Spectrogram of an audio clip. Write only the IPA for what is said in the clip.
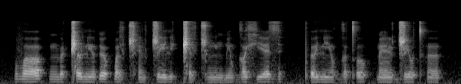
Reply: vʌ | ŋ͡mœǁəo̯ lʲə̃o̯ɗœo̯k͡pʌzʈ͡ʂʰɛ̃z ʈ͡ʂelʲœǁɛzʈ͡ʂʌ ŋẽɡ͡bẽo̯ ɡʌxʲɛz | pʼə lʲẽo̯ɡʌtʼɤo̯ k͡pɛ̃e̯ ɖ͡ʐeo̯tʰə̃

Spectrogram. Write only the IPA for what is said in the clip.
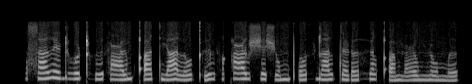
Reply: sa˨˥ðe˧ɖʱo˨˥ʈʰɯ˩˧˩θ ʕɨ˩˧˩mqʼe˨˥ tja˩˧˩ lo˩˧˩kʼɨ˩˧˩lθə˧qʕɯ˧l ʃɛ˧ʃo˩˧˩mpʼo˨˥θ ɖa˨˥ltɛ˩˧˩ɽə˨˥hɨ˧l qʼɨ˩˧˩mʕu˧mɳo˧ mə˨˥

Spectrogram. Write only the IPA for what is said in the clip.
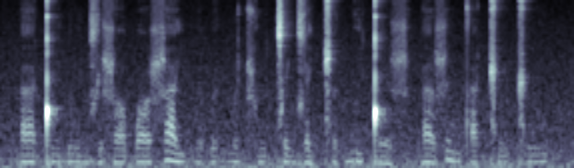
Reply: aǃi ɗud͡ʑiʂ ɒ ɓɒ ʂajɓə ɓəɡ͡bə ʈ͡ʂʰuǀed͡ʑaj ǁəɡ͡bujǃeʂ | aʂimtʼa ǁuǁu

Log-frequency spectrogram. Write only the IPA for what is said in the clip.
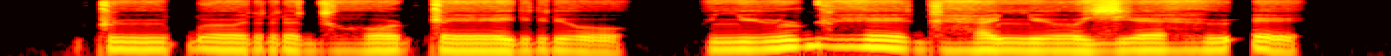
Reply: ʈʉːɓɵːrɵdʱoː ʈeːrʲoː | lʲʉːɖʱeːɡʱæ lʲɵːzʲɛː ɦʉʔe

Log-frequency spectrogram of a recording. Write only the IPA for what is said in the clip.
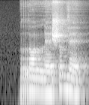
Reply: rɔlːɛ ʃʌɡɛ

